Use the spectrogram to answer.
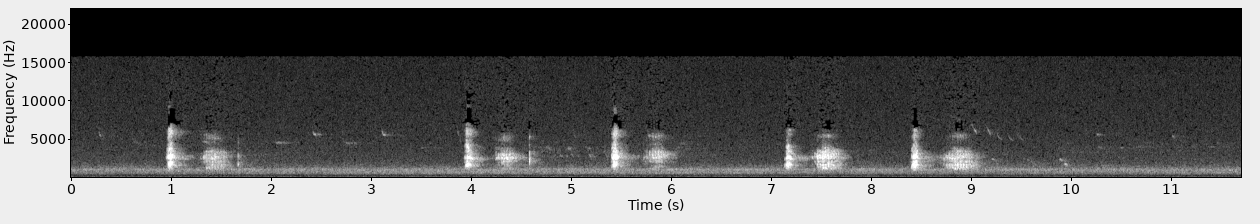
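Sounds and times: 
Eurasian Jay Garrulus glandarius calling: 1.0 - 1.7, 4.0 - 4.6, 5.4 - 6.1, 7.2 - 7.8, 8.4 - 9.2.

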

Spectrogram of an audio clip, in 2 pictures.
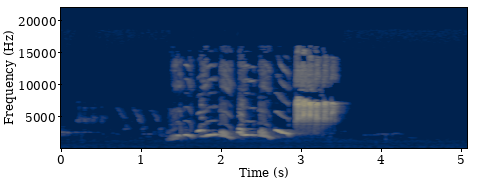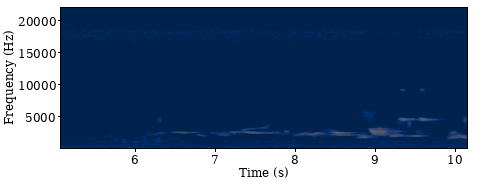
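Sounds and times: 
Common blackbird Turdus merula singing: 0.0 - 4.0, 6.5 - 10.1.

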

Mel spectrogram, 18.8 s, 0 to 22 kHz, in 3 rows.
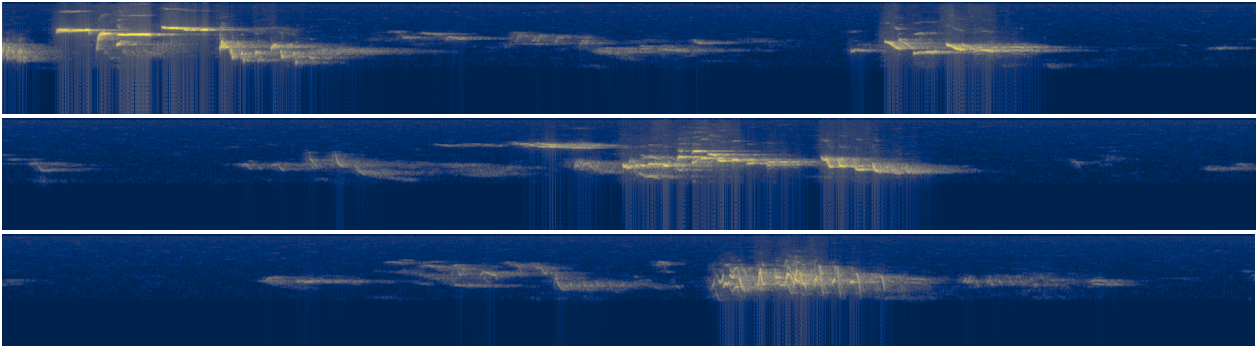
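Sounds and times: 
European robin Erithacus rubecula singing: 0.0 - 6.7, 7.4 - 11.1, 13.9 - 18.2.

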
